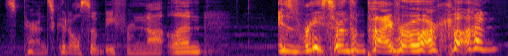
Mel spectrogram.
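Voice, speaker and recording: High-voiced woman streaming a game. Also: very animated, measured pace, a bit bright. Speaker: game livestreamer. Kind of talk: casual livestream commentary, reading game text aloud. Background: light game music.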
